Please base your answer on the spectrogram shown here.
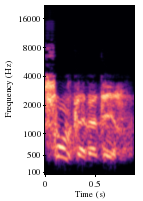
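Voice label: left wing, mood low, Turkish; War Thunder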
